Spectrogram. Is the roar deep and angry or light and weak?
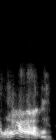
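light. The roar is light and weak.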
